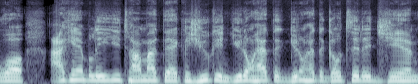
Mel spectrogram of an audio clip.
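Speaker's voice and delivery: plain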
